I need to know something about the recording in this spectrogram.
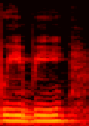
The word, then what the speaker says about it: Wiebe: it was funny how hust and weeby rhymes with dweeb then I realized that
